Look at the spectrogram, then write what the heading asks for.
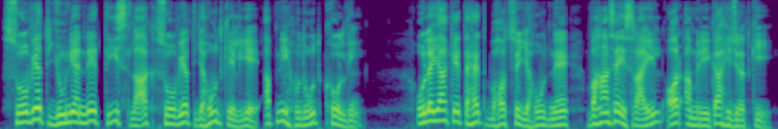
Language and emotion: Urdu, neutral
